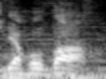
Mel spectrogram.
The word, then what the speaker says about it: Yehovah: But according to the most ancient vocalized text of the Hebrew scriptures, his name is Yehovah.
